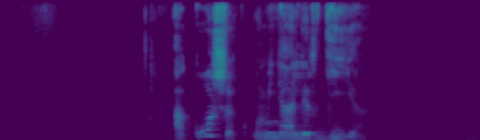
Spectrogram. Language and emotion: Russian, angry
